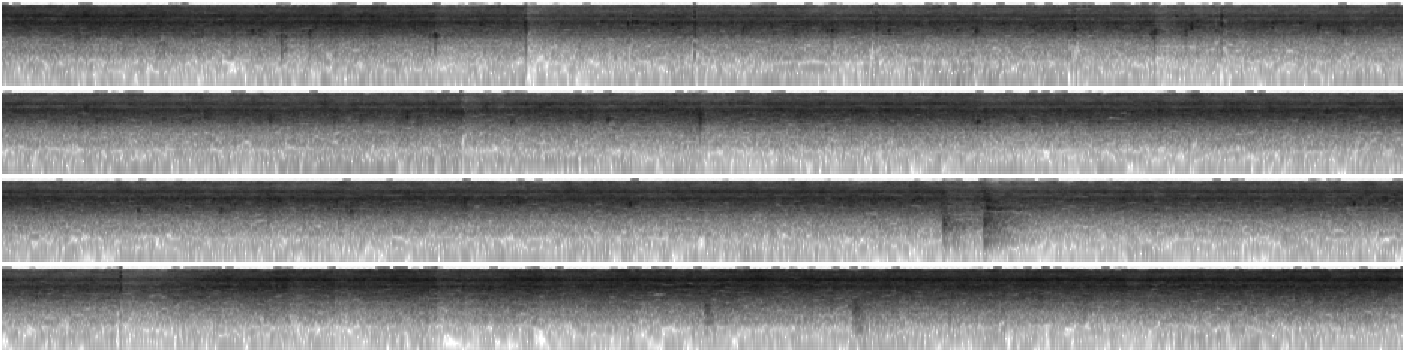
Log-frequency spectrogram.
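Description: Chopped onions fry in hot oil in a restaurant-style egg masala curry pan, giving a loud, steady sizzle and hiss that runs throughout with occasional stirring clatter, no talking.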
